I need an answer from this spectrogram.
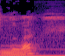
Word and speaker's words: Lua: looking up what Lua means and it is pronounced Lua and it is Portuguese for Moon so just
